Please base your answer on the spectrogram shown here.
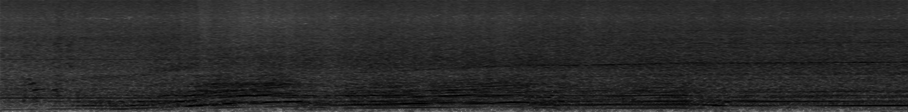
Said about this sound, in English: where am I? I'm watching the car on the dyno.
